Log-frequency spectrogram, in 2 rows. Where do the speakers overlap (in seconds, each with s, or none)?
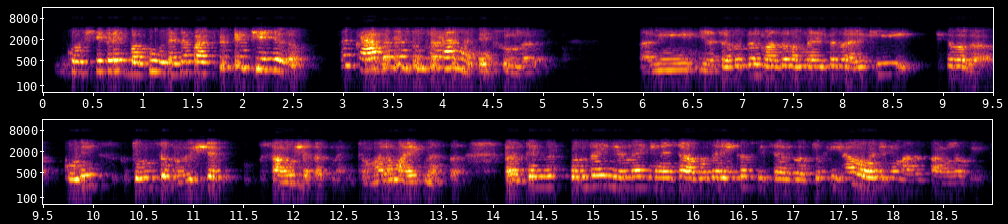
3.2 s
